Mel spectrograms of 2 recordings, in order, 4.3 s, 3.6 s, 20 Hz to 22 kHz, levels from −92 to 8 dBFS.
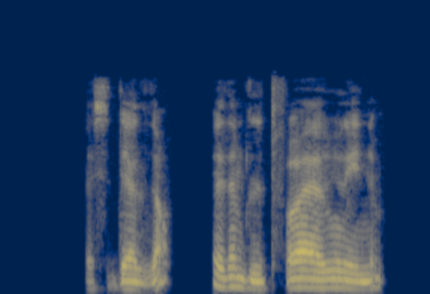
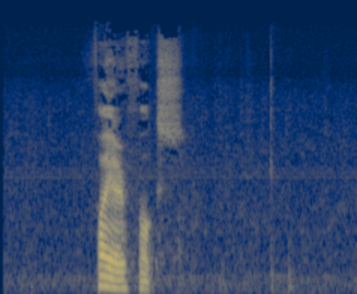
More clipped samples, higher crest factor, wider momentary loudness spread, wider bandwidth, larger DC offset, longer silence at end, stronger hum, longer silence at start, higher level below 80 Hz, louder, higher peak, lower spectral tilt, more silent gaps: neither; about the same, 20 dB vs 22 dB; second, 11 LU vs 14 LU; second, 7.8 kHz vs 15.5 kHz; neither; second, 0.5 s vs 1.75 s; neither; about the same, 0.85 s vs 0.95 s; about the same, -58 dBFS vs -62 dBFS; about the same, -21 LUFS vs -20 LUFS; about the same, -4 dBFS vs -2 dBFS; about the same, -5.5 dB/octave vs -4.5 dB/octave; first, 1.73-2.10 s vs none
